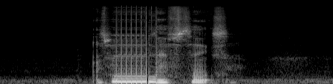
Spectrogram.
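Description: A middle-aged man speaks close to a microphone, with a short, loud outburst.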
